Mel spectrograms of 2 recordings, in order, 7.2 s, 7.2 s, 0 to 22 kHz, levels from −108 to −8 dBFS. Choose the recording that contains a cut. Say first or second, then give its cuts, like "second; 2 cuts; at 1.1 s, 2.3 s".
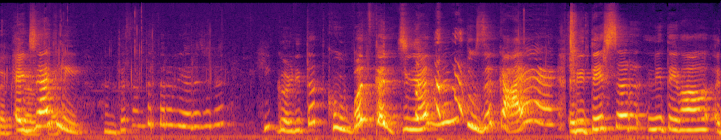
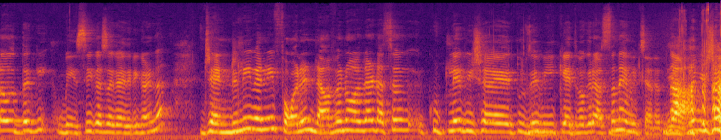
first; 1 cut; at 5.6 s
